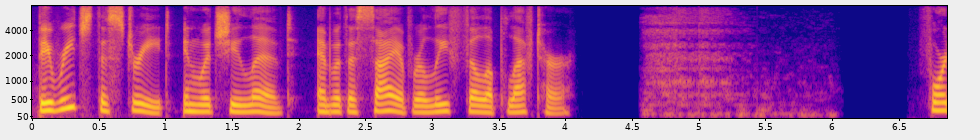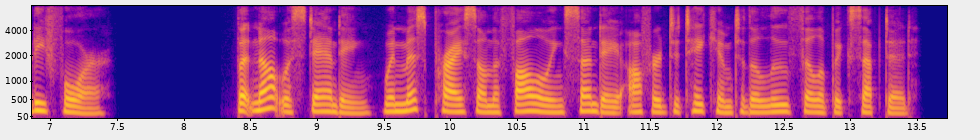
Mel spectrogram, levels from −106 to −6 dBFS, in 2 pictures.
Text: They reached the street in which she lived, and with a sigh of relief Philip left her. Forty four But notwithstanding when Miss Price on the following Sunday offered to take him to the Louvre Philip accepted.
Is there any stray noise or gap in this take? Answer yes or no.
yes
